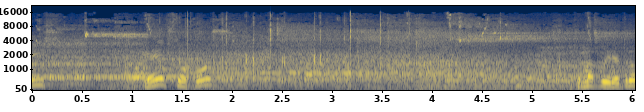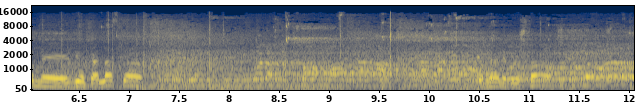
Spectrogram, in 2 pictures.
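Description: A basketball thumps as it bounces on the court.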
